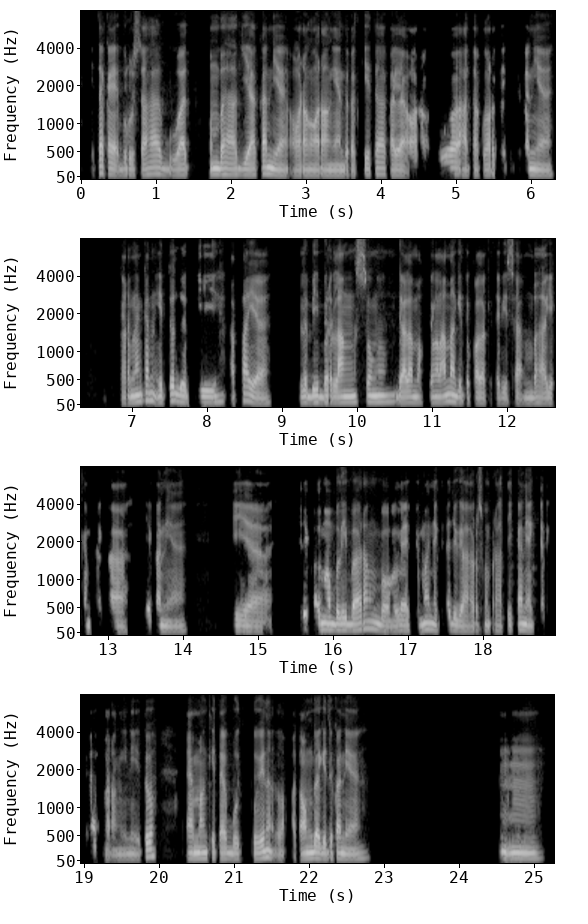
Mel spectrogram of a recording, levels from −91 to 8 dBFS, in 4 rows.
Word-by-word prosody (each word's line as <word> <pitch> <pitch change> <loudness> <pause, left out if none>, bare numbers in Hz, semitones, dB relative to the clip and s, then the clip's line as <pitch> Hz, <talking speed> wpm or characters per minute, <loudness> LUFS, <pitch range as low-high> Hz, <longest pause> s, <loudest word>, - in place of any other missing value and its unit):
kita - - -2
kayak - - +3
berusaha 95 +2 -1
buat 90 0 +1 0.2
membahagiakan, 95 +1 +2
ya, 90 -2 +3
orang-orang 85 0 +1
yang 85 - -1
dekat 85 0 -5
kita, 95 +2 -2
kayak 90 -2 +1
orang - - -3 0.2
tua 110 0 +1 0.2
atau 90 - -4
keluarga, 90 0 -2
gitu - - -47
kan 95 0 +1
ya. 90 -1 +1 0.6
Karena 100 +3 0
kan 135 +1 0
itu 115 +5 0
lebih, 100 0 0
apa 125 - -2
ya, 90 -6 +3 0.5
lebih 100 0 +3
berlangsung 105 +2 +3
dalam 95 +1 +4
waktu 95 - -8
yang 95 - +3
lama, 115 +3 +4
gitu, - - -5
kalau 90 0 +1
kita 85 - -9
bisa 85 -1 -5
membahagiakan 90 0 -2
mereka, 85 0 -3 0.4
ya - - -3
kan 95 -2 +1
ya? 85 - -5 0.8
Iya. 90 -2 +1 0.7
Jadi, - - +3
kalau 110 - +1
mau 110 - +5
beli 105 +1 +4
barang 110 +6 +3
boleh, 90 +1 +1
cuma - - 0
ya - - +1
kita 115 - -9
juga 90 -2 +1
harus - - -4
memperhatikan, 95 +4 -4
ya, - - +1
kira-kira - - -9
barang 80 0 -5
ini, 90 0 -4
itu 125 - +2 0.5
memang 95 0 +4
kita 95 - -1
butuhin 95 +3 +1
atau, - - -5
atau - - 0
enggak, 100 +1 +6
gitu 95 - -2
kan 95 -1 +4
ya? 90 +3 -2 1.8
Mhm. 95 0 +1
95 Hz, 160 wpm, -24 LUFS, 90-100 Hz, 1.8 s, enggak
